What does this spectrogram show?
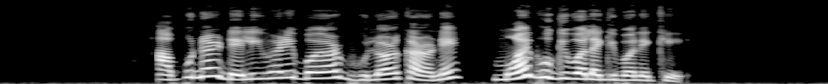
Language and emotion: Assamese, angry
